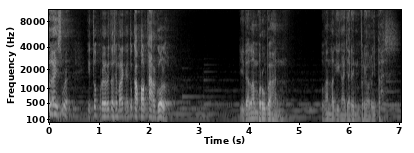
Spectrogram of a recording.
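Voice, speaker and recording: Animated storytelling preacher, slang. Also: male voice, on the low side. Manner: storytelling preacher, swings from hushed to loud excited peaks; casual Jakarta slang mixed into preaching. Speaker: pastor. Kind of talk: sermon.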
